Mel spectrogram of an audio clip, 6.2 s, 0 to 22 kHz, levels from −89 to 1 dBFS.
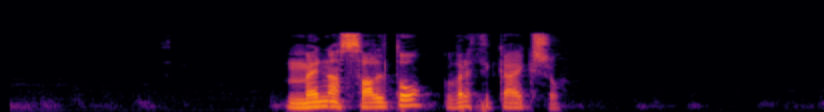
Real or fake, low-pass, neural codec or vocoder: fake; 7.2 kHz; vocoder, 24 kHz, 100 mel bands, Vocos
